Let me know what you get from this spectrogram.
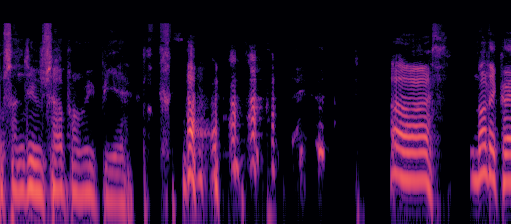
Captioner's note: laughter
